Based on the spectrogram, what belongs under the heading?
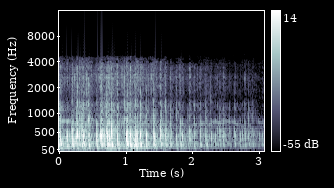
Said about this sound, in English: Listen. What? Horses. Brigands. Coming this way. We'd better hide.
